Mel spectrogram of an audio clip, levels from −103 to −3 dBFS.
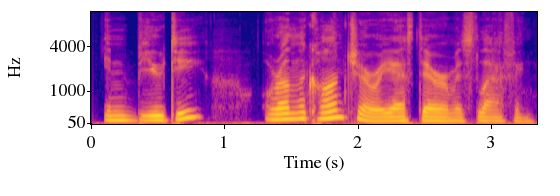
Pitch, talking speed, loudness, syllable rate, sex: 140 Hz, 160 wpm, -17 LUFS, 5.9 syllables/s, male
